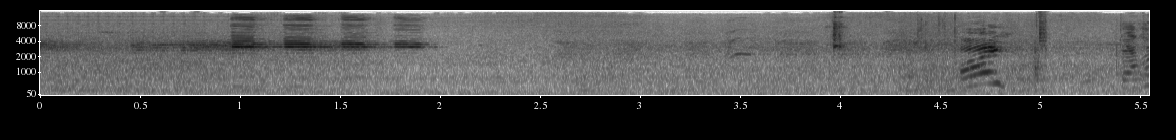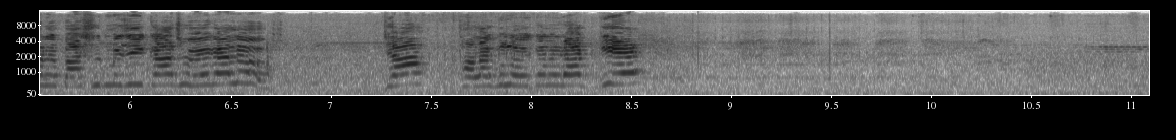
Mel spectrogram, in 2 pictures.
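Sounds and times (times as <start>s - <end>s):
street traffic noise: 0.0s - 11.0s.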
